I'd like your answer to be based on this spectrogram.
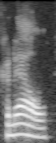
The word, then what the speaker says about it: Connell: And his name, oddly enough, is pronounced Connell.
